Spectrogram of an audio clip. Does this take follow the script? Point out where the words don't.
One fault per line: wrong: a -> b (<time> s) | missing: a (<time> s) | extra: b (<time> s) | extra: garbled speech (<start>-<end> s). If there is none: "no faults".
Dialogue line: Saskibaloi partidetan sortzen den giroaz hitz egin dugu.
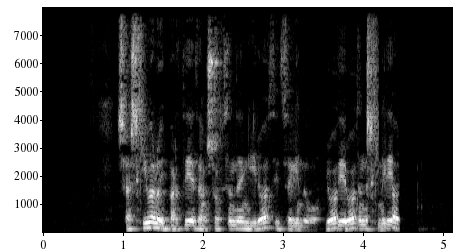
extra: garbled speech (3.5-4.5 s)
